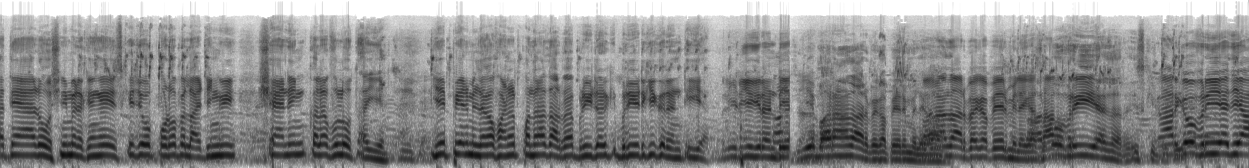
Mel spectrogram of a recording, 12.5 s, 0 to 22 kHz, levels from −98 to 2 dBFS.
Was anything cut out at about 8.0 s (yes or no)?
yes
